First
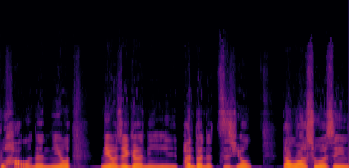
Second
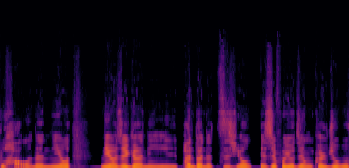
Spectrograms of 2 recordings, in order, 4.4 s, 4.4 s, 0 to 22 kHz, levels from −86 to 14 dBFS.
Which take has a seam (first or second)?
second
